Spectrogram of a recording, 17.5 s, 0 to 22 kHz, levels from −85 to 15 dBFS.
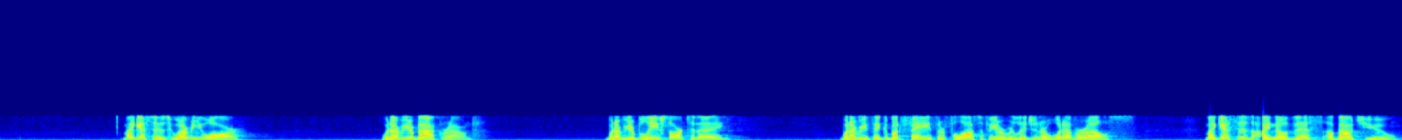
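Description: Speech carried over G.711 telephone coding, with nothing above 4 kHz, shows packet loss with pitch repetition from 15.72 to 15.78 s. For 60 ms the receiver loops the last pitch period, a brief buzzy hold that fades out, which fits three lost 20 ms packets. On the waveform, identical repeating cycles shrink in amplitude. On the spectrogram, flat, evenly spaced harmonic lines replace the moving formants, then dim before the speech cross-fades back in.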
